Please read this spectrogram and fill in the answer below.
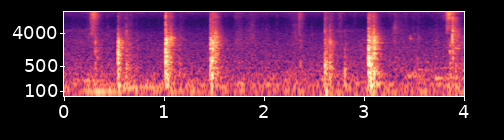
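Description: Quiet room tone broken by about half a dozen faint, sharp clicks at irregular moments.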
